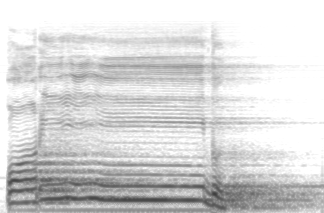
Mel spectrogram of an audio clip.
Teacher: dibaca wakaf Mad Arif t sukun empat harakat kita panjangkan dan ujungnya jangan lupa dipantulkan karena ada huruf ba yang mati di akhir kalimat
